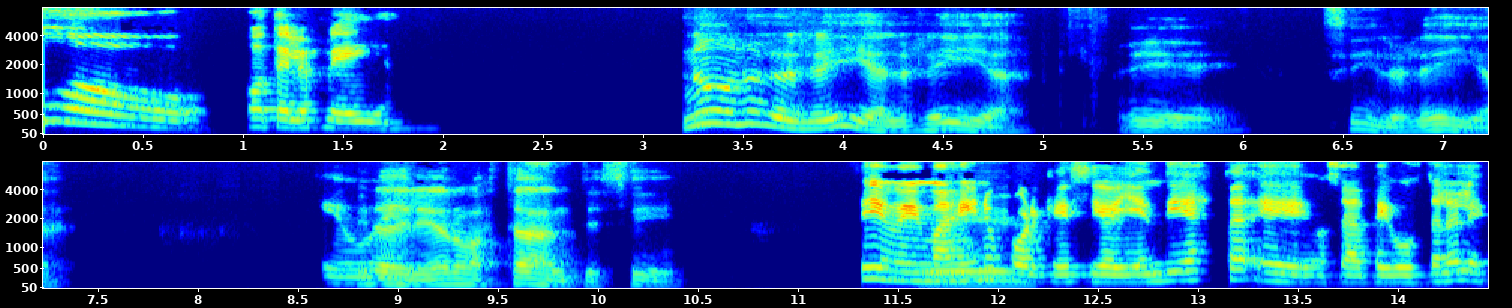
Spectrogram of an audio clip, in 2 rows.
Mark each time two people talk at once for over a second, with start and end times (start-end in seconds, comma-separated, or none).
none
